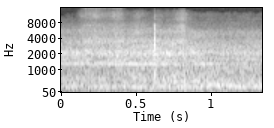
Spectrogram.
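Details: 2011 Keystone Outback 301BQ RV, with the unit switched on at the hallway thermostat. A steady, even drone with a constant mid-pitched hum and no knocks or rattles. The rooftop air conditioner is running normally.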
